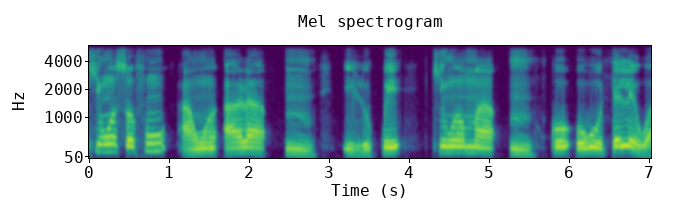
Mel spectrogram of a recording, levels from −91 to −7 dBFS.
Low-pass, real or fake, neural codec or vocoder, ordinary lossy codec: 5.4 kHz; real; none; none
